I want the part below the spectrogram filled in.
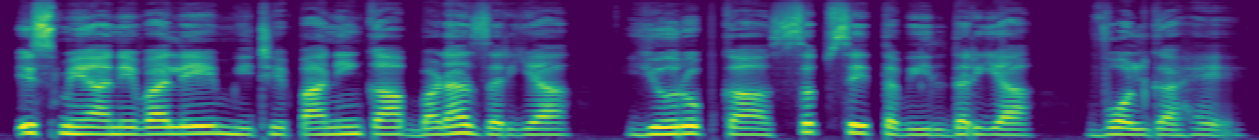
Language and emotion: Urdu, neutral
